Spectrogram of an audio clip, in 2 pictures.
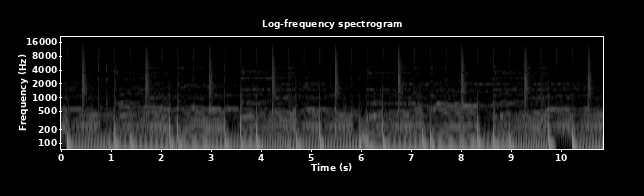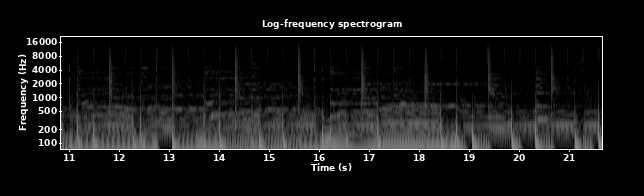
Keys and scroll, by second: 6.9 alt+w, 11.8 space.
